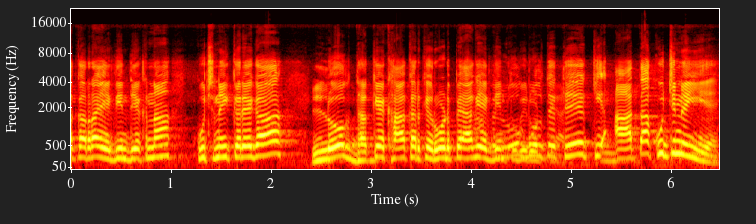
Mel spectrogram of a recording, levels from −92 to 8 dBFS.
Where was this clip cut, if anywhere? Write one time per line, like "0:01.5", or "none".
0:04.5

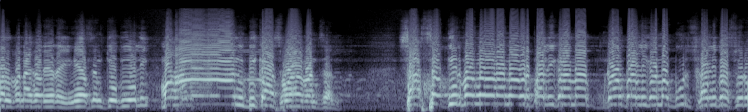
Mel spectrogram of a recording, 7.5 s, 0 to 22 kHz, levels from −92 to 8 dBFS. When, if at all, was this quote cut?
0:01.5

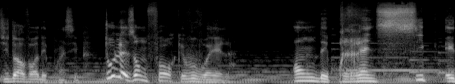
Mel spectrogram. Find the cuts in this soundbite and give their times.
none

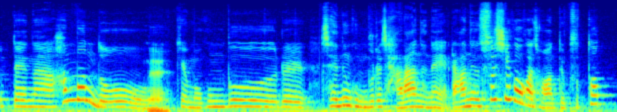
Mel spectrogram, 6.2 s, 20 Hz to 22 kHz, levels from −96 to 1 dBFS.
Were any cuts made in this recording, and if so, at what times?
0:03.1

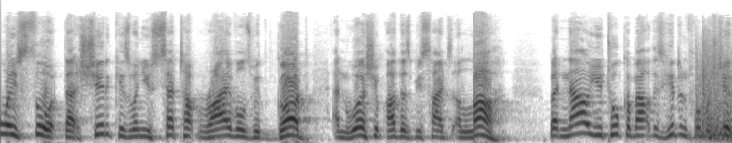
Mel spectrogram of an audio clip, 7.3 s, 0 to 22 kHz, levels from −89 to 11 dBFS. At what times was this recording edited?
none

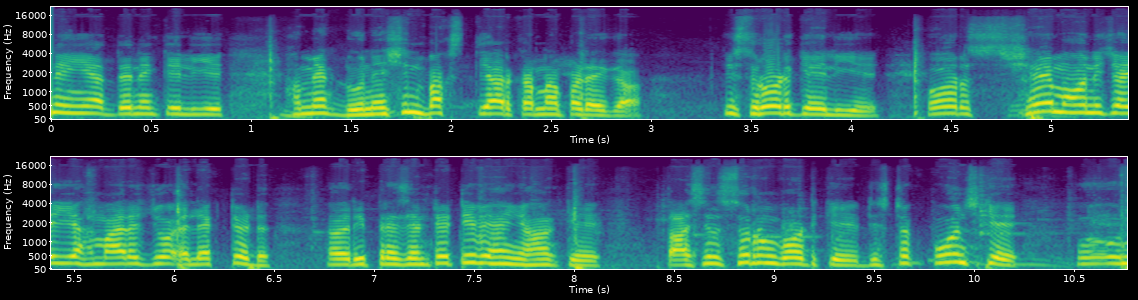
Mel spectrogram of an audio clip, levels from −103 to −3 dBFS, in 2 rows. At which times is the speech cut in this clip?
none

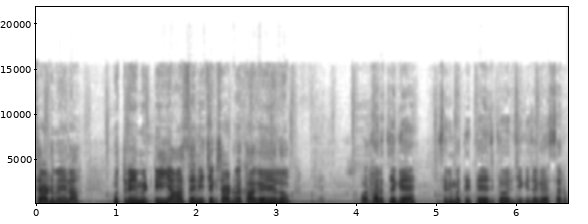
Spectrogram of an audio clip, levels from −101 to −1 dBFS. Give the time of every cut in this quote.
0:03.9

